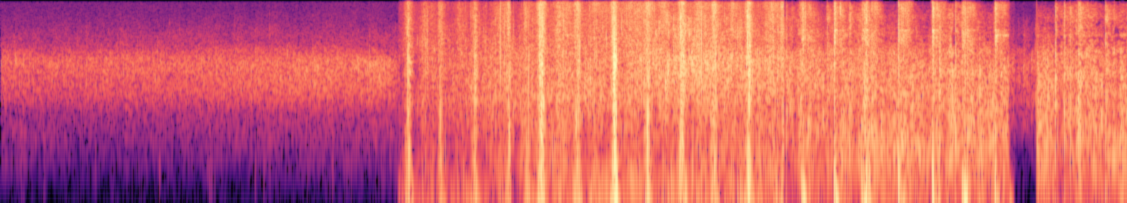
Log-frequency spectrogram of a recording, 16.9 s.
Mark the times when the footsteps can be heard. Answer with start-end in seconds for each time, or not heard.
6.0-15.2.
